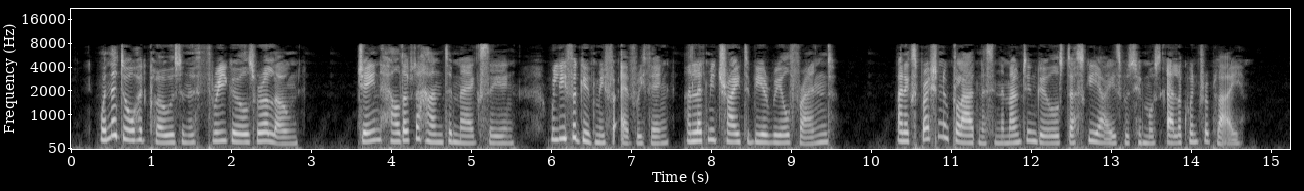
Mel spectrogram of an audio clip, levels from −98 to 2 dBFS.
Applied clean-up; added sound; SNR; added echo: none; none; none; none.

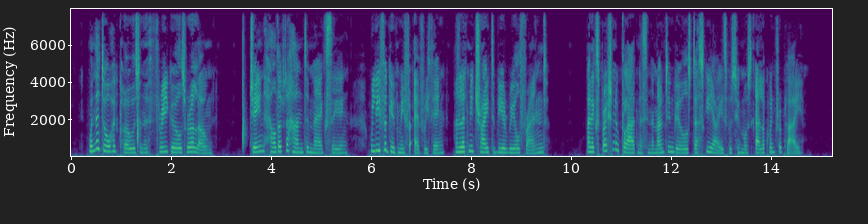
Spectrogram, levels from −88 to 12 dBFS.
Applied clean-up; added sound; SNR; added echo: none; Clapping; 11 dB; none.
